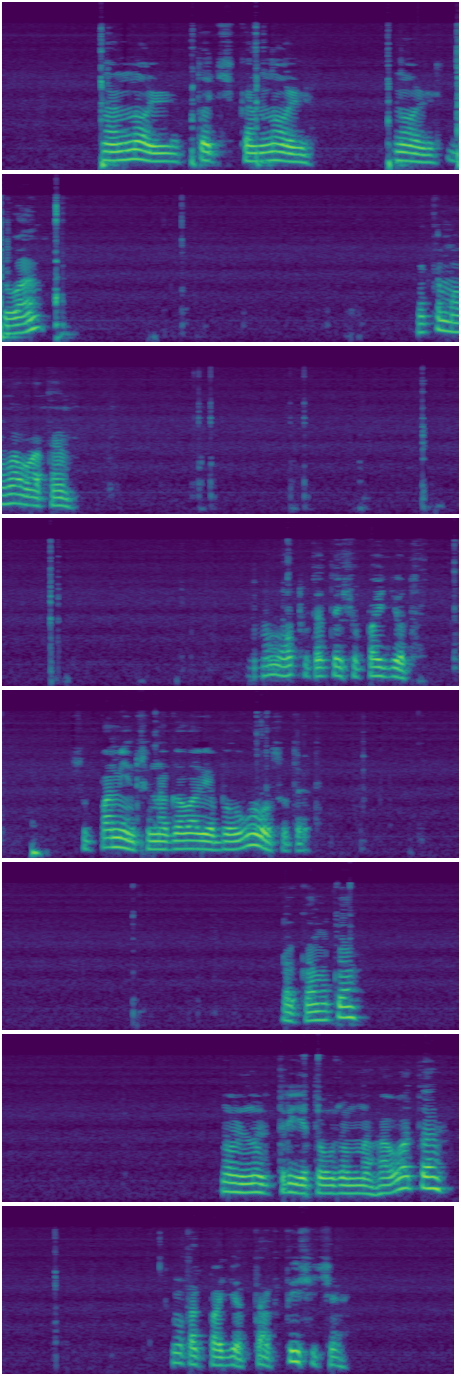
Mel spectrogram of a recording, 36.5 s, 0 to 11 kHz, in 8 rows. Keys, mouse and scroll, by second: 11.1-15.6 drag, 16.5-18.5 middle drag, 20.1-21.3 shift+middle drag, 22.8-24.6 middle drag, 26.1 click, 30.2 click.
